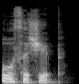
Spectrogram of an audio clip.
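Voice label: "authorship", British English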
